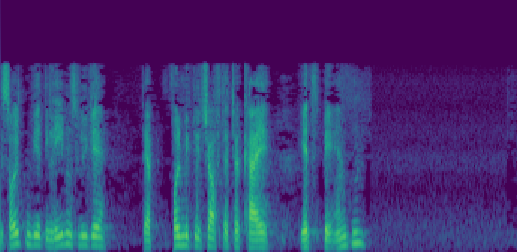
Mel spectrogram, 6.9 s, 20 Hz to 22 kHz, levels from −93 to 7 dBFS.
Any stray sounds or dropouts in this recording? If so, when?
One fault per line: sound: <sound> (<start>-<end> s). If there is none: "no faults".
no faults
